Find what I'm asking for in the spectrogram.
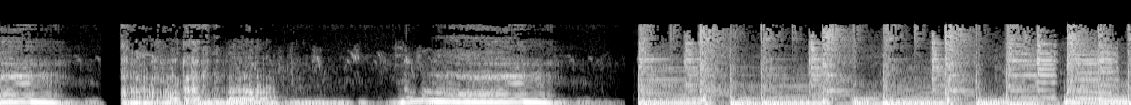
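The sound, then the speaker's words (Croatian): A lion cub, found in the hills above Budva in Montenegro, roars in a few drawn-out, throaty, growling calls, followed by music. “Kakav lav, strašan lav. Pa nije baš strašan, ali bit će kad poraste.”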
